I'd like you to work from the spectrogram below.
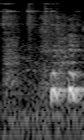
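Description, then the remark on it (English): A dog lets out a few quick, high whimpering yelps in close succession, moderately loud over a faint background hiss, with no one talking. “I'm gonna yell at my dog.”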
